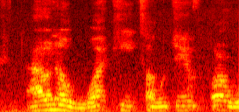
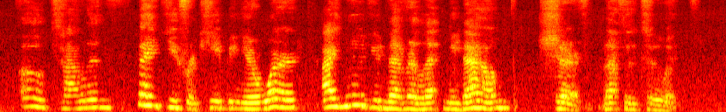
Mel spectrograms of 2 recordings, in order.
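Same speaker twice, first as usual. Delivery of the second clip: high-pitched, loud, sneering mocking tone; 7 semitones higher, 6 dB louder than usual. Asked why they said Sunspot, the speaker answers in a mocking Dylan tone. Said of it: "in a mocking Dylan tone".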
